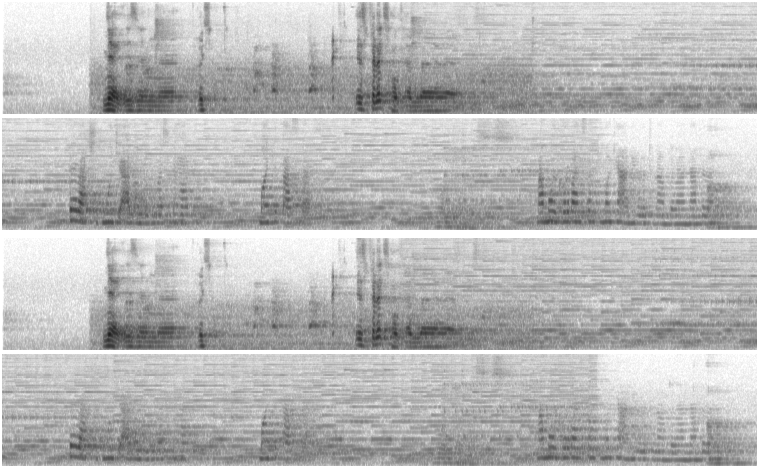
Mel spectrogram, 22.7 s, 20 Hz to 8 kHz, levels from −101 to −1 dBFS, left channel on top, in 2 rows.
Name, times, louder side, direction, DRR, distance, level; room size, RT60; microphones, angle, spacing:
sound 1, 1.3-8.0, left 2 dB, 85° left, 2.2 m, -46 dB
voice 1, 1.5-2.6 2.9-3.0 5.3-6.8, left 2 dB, 20° left, 13 dB, 0.9 m, -26 dB
voice 2, 5.3-7.1 17.5-18.8 21.8-22.1, right 1 dB, 80° right, -1 dB, 7.3 m, -45 dB
sound 2, 5.9-20.3, right 2 dB, 35° right, 2.5 m, -48 dB
voice 3, 12.3-14.3 15.2-16.0 19.3-22.0, left 2 dB, 70° left, 3 dB, 3.6 m, -39 dB
25.5 x 20.0 x 9.5 m, 2.5 s
head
